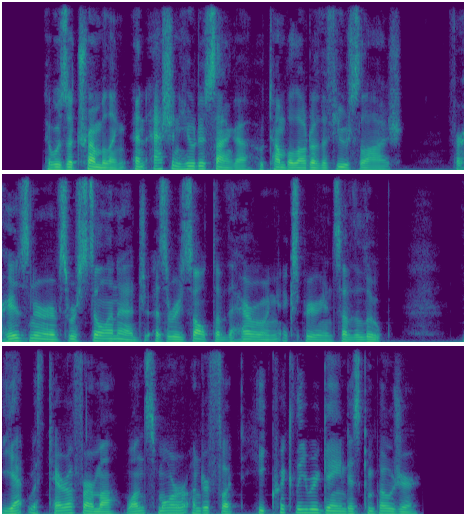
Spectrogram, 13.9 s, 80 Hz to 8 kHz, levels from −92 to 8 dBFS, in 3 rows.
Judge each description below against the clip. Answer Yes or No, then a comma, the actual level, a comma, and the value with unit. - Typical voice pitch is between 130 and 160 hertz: No, low, 115 Hz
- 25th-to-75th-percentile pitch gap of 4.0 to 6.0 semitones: No, average, 3.4 semitones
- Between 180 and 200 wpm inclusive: Yes, average, 190 wpm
